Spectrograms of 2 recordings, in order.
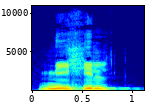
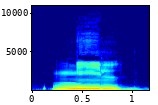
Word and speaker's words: nihil: A segunda palavra, nil, deve ser pronunciada como se o H não existisse.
